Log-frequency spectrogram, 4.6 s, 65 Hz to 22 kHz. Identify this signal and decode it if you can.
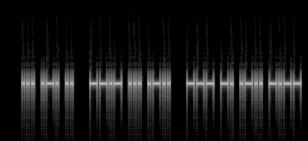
Morse code, heard as a keyed tone, about 31 wpm, 700 Hz. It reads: SRI QSL ONLY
